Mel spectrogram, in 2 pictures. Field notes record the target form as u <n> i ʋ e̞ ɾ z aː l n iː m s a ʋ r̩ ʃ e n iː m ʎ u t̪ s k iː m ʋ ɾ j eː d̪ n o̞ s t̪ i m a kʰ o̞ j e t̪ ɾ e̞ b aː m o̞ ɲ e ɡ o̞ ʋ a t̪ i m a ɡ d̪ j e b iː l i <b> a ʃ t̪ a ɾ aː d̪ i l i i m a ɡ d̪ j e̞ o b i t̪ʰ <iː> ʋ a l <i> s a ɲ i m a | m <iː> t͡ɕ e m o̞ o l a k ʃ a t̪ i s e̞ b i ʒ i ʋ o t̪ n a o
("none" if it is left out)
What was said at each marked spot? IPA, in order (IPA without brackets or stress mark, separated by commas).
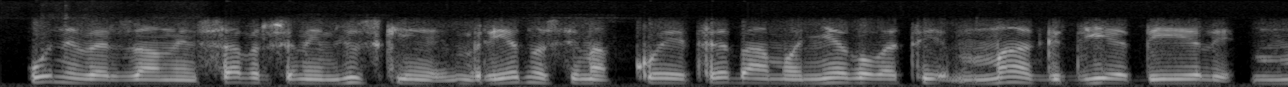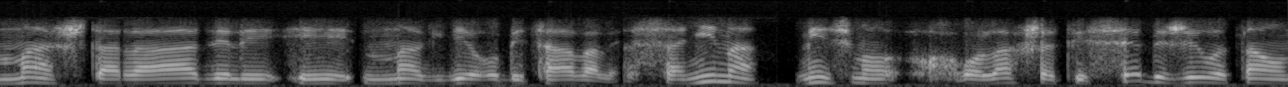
n, m, aː, i, iː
